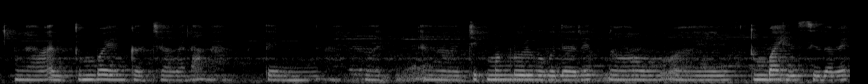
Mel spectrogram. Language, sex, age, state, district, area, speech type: Kannada, female, 18-30, Karnataka, Hassan, rural, spontaneous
